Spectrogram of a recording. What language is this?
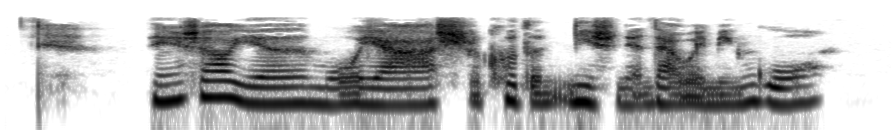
Chinese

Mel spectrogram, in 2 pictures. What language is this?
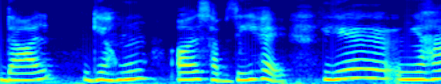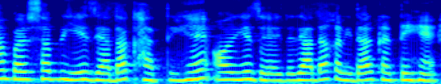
Urdu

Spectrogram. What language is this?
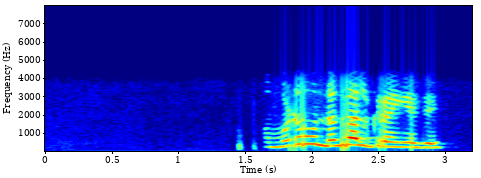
Punjabi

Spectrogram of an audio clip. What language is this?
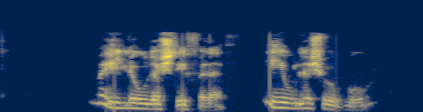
Kabyle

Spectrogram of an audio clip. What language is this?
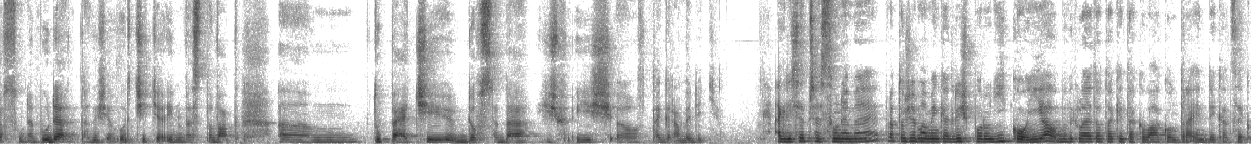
Czech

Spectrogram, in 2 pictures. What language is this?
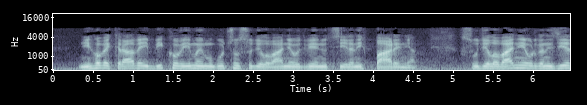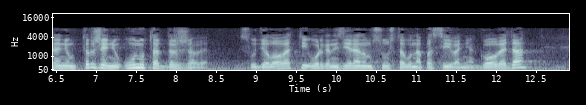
Croatian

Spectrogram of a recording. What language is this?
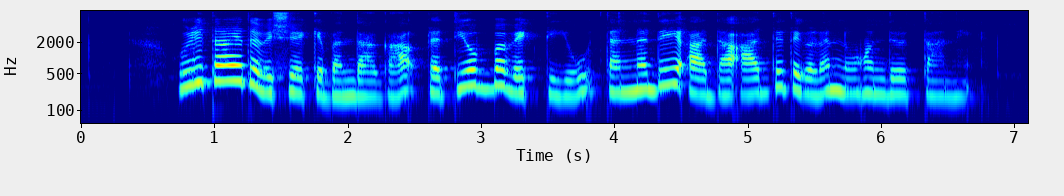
Kannada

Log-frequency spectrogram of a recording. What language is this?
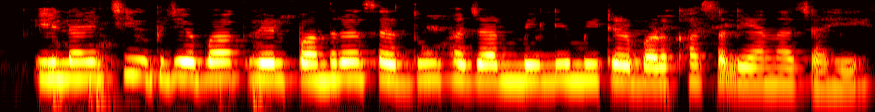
Maithili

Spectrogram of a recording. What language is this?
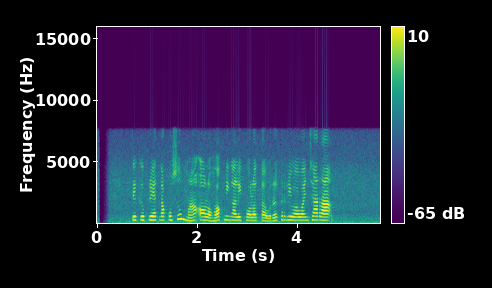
Sundanese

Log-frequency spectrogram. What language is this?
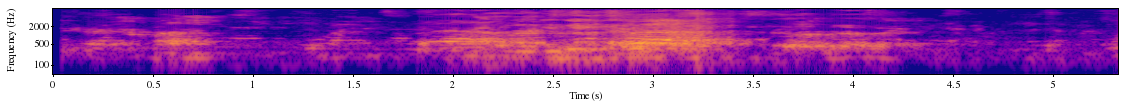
Swahili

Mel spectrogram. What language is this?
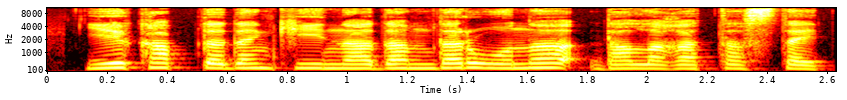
Kazakh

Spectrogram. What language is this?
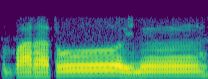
Bodo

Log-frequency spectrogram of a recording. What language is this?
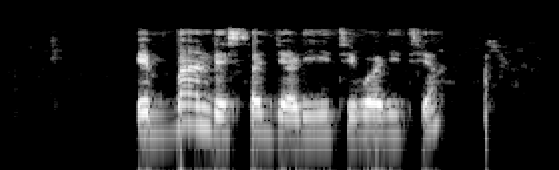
Ganda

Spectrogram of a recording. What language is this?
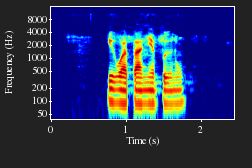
Guarani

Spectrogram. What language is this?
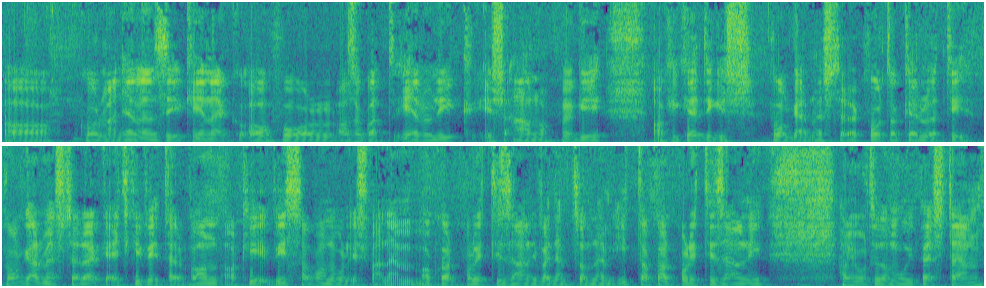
Hungarian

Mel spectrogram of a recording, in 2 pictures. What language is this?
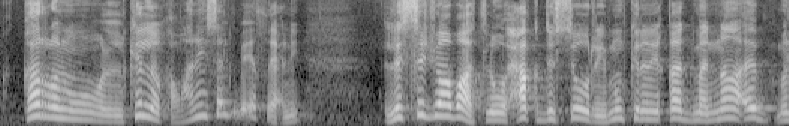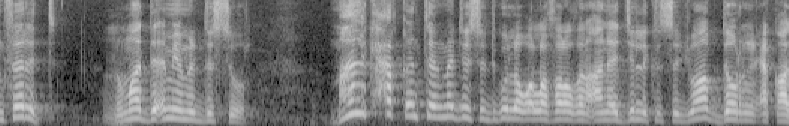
Arabic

